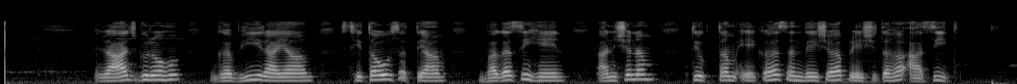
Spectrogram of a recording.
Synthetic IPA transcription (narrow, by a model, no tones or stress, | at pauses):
ɾaːd͡ʒɡɾoɦ | ɡɐbʱiːɾaːjaːmst̪ʰit̪ɐwsɐt̪jaːmbʱɐɡɐsiɦeːnɐ̰nuʃɐnɐmt̪juk̚t̪ɐmeːkɐɦɐ̆sɐnd̪eːʃɐɦɐ̆pɾeːʃit̪ɐɦɐ̆ʔaːsiːt̪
